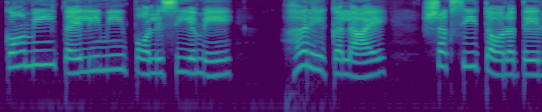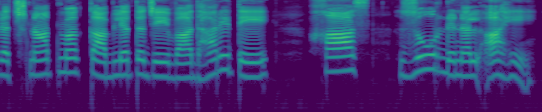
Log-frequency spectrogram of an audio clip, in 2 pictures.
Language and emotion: Sindhi, neutral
